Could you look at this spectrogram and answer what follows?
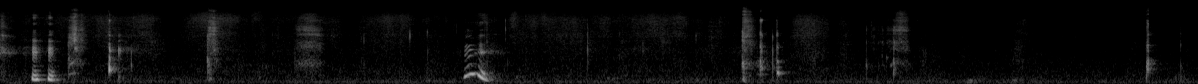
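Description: Brief, sharp catching sounds recur irregularly, a few times in twelve seconds, over faint room noise. Hiccups.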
